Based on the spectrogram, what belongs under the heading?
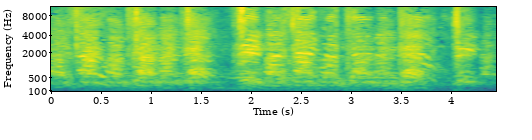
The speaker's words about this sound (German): Wenn man sich Videos anguckt, wie das vor dem Auswärtigen Amt, als bei einer Demo hunderte Studierende gerufen haben, Free Palestine from German Guild.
